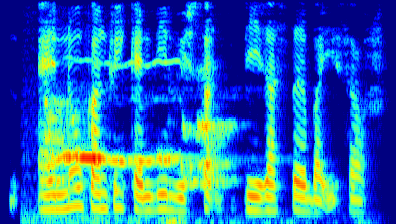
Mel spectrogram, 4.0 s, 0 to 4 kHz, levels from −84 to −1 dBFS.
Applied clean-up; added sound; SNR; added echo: classical method log-MMSE.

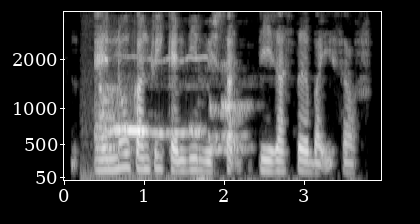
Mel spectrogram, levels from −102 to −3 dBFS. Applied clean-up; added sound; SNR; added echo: classical method Wiener filter.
